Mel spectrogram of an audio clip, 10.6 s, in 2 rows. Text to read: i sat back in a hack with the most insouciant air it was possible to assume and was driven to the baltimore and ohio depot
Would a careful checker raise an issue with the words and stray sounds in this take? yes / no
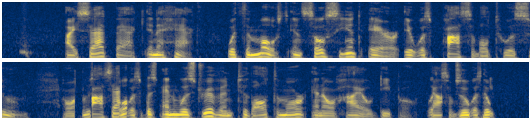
yes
